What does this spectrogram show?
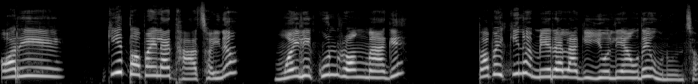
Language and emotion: Nepali, angry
